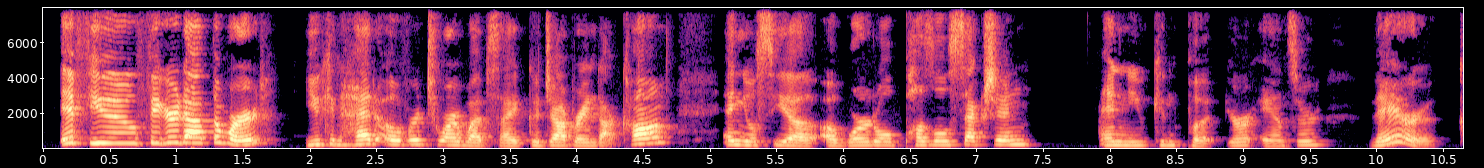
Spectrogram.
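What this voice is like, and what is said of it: Hoarse, fading voice. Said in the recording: “my voice is starting to go away”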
